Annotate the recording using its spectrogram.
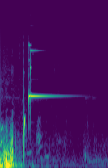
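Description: A single clear, high ding about half a second in, ringing out and fading away over roughly a second.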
